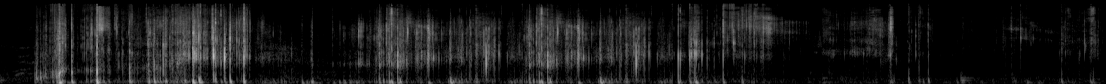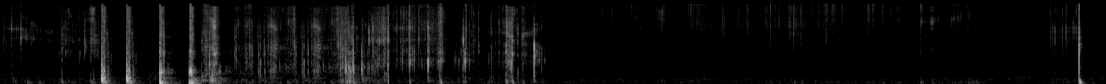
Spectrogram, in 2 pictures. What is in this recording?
The sound of a body being teared apart and stabbed. This sound was recreated with a paprika.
